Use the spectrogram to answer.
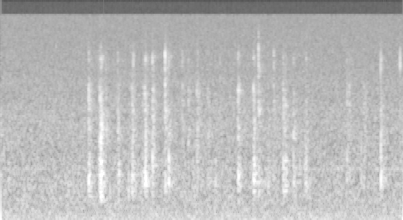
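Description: Rapid keyboard typing as someone notes down a list of movies to see, quick irregular clicks coming in short bursts over a steady background hiss, faint and without talk.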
